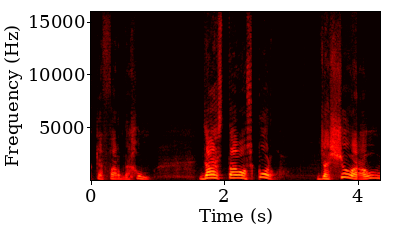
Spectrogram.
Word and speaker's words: Capernaum: que faraón esa escapernaum normalmente lo conocemos pero el verdadero pronunciación es que farnajún ya estaba oscuro yeshua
